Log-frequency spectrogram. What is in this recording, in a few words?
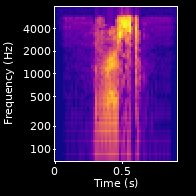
"versed", English; adjectives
